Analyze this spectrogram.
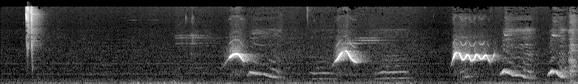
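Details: Pet dog making a weird noise when tied up and annoyed: drawn-out whistled whines that rise and fall, some warbling, in bursts every two seconds or so, indoors.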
